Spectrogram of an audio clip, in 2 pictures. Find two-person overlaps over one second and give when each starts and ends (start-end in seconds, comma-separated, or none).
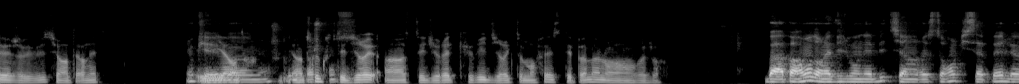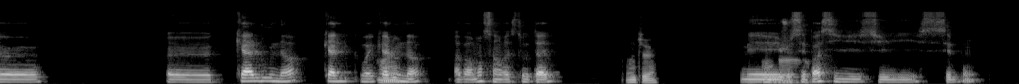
1.9-3.6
